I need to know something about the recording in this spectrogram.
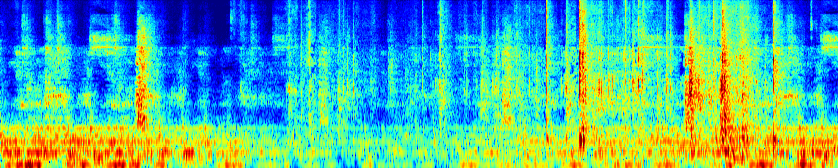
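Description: Snack bag crinkling and rustling in scattered little clicks as a hand digs into it, over a faint steady hum.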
